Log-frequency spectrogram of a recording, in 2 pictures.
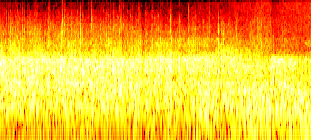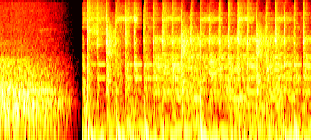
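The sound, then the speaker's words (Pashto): Dense, loud applause from an audience at sports demonstrations by young people and children, a steady wash of clapping for several seconds that fades briefly and then gives way abruptly to a different, tonal sound. “په اخیر کې ځوانانو او تنکیو ماشومانو د ورزش په برخه کې خپل نمایشات هم وړاندې کړل چې په چکچکو بدرګه کېدل.”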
